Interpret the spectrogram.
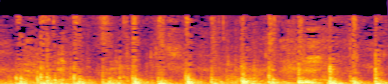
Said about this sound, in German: Auf, Kollegen! Trampelt auf dem Boden herum, bis ihr eine Stelle findet, die auffallend klingt. Los, fangt an!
